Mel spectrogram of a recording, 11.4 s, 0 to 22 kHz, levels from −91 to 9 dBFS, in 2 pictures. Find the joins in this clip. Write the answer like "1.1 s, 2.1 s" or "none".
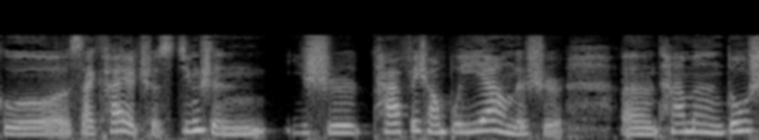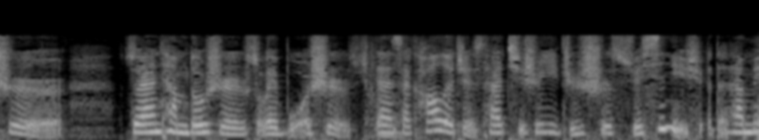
8.5 s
